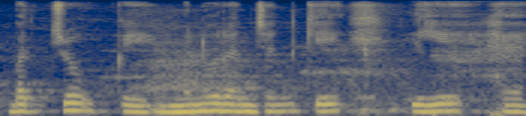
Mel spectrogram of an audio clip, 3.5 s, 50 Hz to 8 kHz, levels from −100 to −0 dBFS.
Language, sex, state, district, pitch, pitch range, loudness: Hindi, female, Uttar Pradesh, Hamirpur, 175 Hz, 170-180 Hz, -27 LUFS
